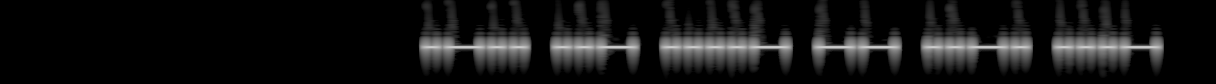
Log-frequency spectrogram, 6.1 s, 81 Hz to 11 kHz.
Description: Morse code, heard as a keyed tone, about 22 wpm, 700 Hz. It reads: LU4MFV
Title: DXCC-100 Call Signs - 6 Characters - 22wpm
